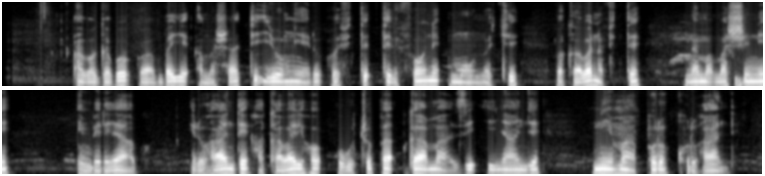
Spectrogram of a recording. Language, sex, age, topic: Kinyarwanda, male, 18-24, government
